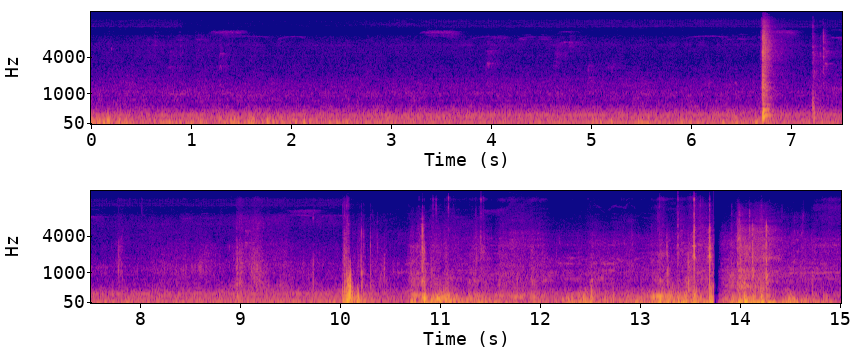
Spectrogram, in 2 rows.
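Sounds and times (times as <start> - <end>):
arrow hitting target: 6.7 - 7.4.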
